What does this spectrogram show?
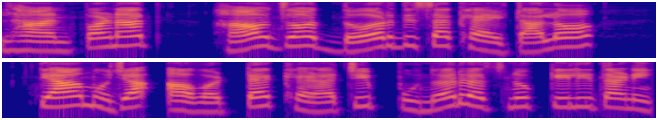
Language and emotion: Goan Konkani, surprised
